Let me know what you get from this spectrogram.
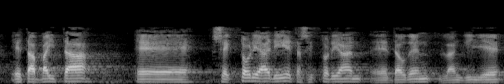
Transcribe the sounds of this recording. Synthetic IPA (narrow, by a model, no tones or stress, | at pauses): e̞t̪abajt̪a | se̞kt̪o̞ɾe̞aɾie̞t̪ase̞k̚t̪o̞ɾe̞and̪awðe̞nlaŋɡiʎe̞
